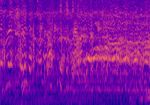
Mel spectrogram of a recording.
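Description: Two people laughing hard: short breathy laughs break up early on, then a high-pitched, drawn-out squealing laugh is held for about a second near the end.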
